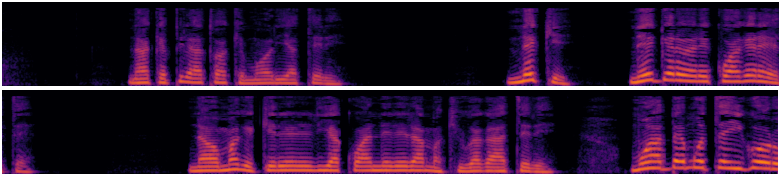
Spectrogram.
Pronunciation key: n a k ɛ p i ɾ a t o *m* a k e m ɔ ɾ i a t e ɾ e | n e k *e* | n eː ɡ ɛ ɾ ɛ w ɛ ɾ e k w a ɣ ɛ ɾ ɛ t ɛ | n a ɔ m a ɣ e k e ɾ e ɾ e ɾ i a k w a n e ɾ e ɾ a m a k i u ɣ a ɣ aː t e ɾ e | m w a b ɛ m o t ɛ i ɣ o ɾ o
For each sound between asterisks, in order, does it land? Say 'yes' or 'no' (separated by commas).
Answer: no, yes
